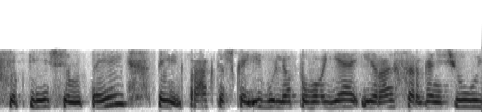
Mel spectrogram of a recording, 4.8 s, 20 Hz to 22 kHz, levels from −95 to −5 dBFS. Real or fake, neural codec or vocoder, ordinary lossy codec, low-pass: real; none; AAC, 24 kbps; 3.6 kHz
